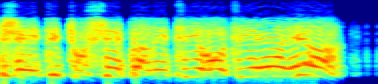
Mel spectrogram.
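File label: damaged aa, mood high, French; War Thunder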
